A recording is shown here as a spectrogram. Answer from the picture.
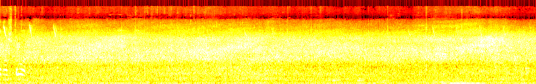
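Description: City street ambience: a steady wash of traffic noise with indistinct voices, and a low vehicle rumble swelling near the end.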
